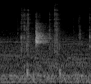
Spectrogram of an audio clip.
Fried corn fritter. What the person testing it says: मस्त आतमधून सॉफ्ट आणि बाहेरून क्रिस्पी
